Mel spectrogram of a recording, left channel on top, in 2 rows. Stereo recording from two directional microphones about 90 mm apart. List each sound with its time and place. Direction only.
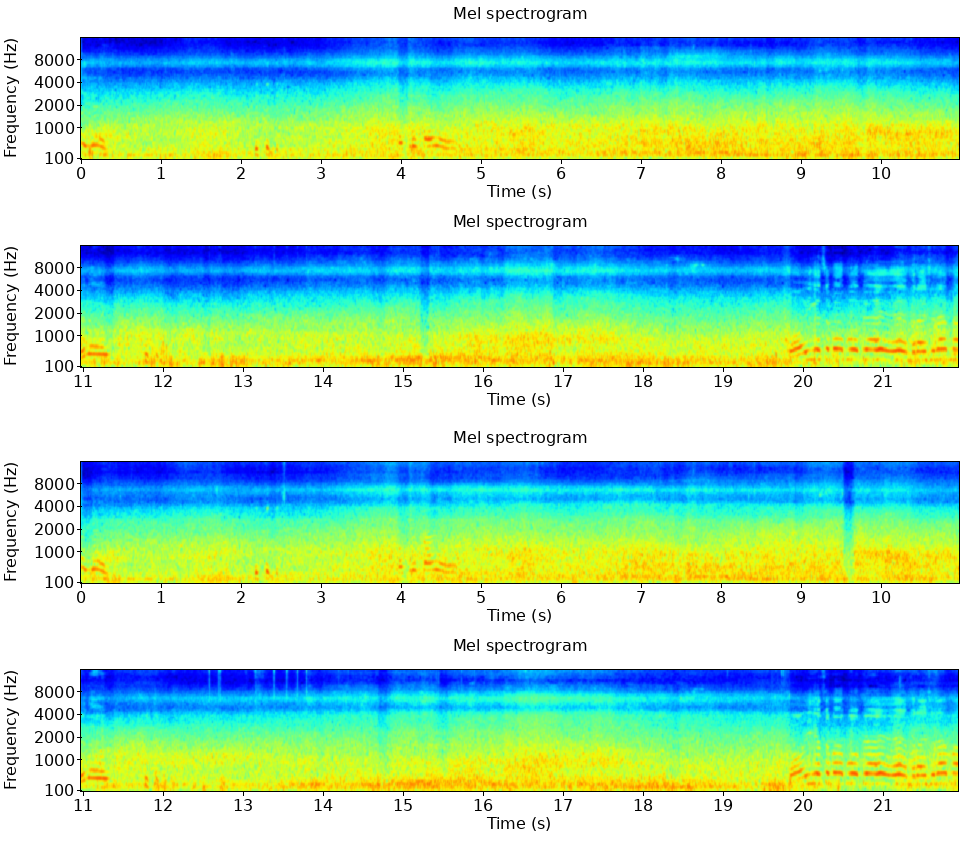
20.8 s music: 30° left (ahead or behind)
